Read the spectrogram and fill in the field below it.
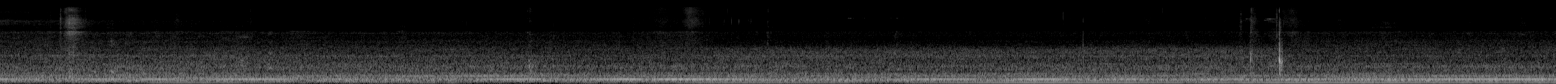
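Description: Train wheels rumble and clatter along the rails.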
